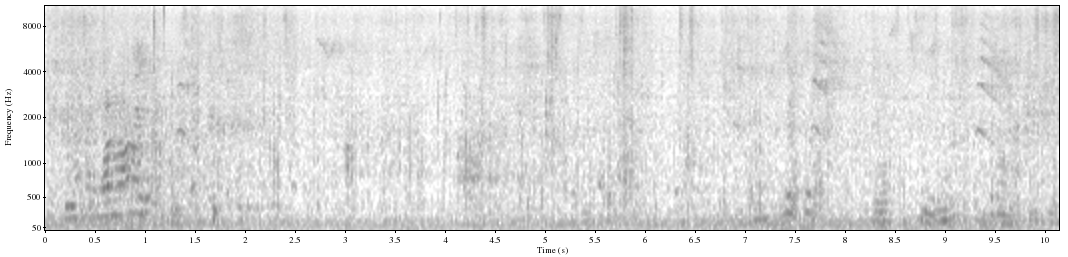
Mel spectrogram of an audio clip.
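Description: Young macaques giving short, wavering high squeals as they wrestle, the loudest about half a second in, with fainter calls scattered after.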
